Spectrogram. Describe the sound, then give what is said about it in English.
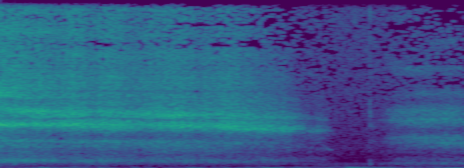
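A deep cleansing breath, a long, faint, airy rush of breathing that tapers off, then a brief pause and a soft low puff of air. “So let's just take a big cleansing breath in through our nose and out through our mouth.”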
